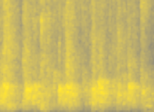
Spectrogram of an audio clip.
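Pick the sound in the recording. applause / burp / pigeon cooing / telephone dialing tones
applause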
